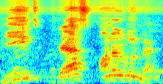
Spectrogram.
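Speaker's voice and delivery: very slow, word by word dictation; dictating slowly. Shown as a demonstration. Teacher dictating a fill-in-the-blank sentence, very slowly. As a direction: read it out as if dictating to the class. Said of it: "reading out a fill-in sentence".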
